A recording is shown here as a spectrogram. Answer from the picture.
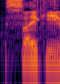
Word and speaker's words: psyche: maiden from Greek mythology psy cke the silent p why the silent P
